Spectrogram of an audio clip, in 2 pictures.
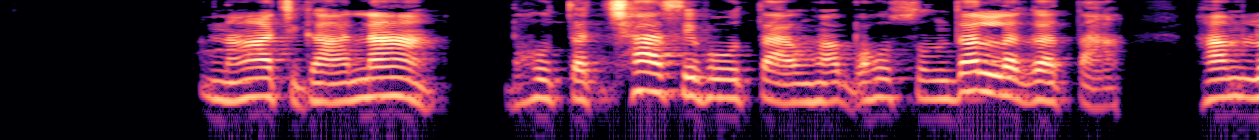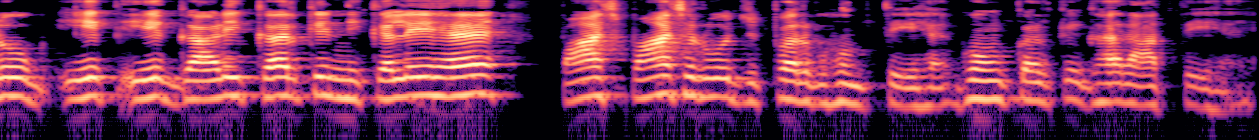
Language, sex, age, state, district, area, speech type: Hindi, female, 60+, Uttar Pradesh, Jaunpur, rural, spontaneous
